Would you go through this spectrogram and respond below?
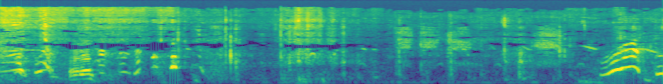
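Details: Wild African spotted hyena calling in short bursts of arched, harmonic yelps, one cluster at the start and another rising-then-falling call near the end, with low rustling and faint background noise in between.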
